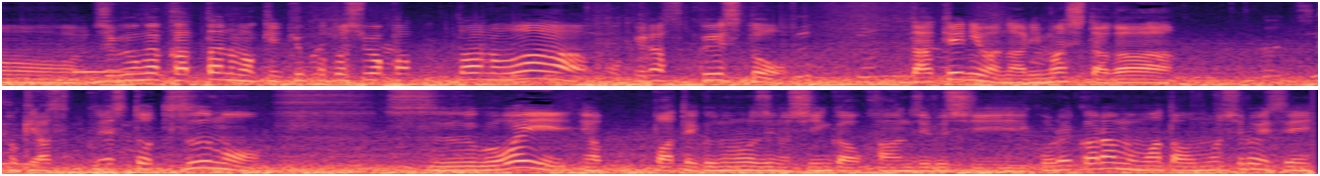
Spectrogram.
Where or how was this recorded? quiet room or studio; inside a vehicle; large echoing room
inside a vehicle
